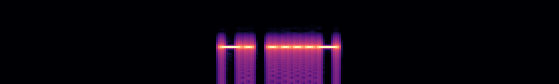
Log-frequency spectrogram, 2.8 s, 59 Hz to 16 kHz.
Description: Morse code, heard as a keyed tone, about 40 wpm, 700 Hz. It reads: N4
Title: Callsign Prefixes for Top 25 DXCC - 40wpm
